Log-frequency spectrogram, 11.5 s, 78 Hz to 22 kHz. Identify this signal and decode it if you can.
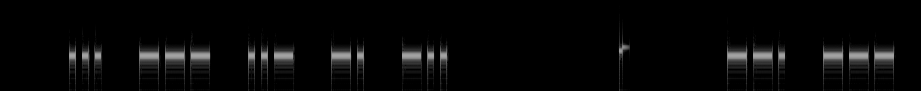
Morse code, heard as a keyed tone, about 15 wpm, spaced as for 11 wpm, 700 Hz. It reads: SOUND GO
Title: 2x Character Spacing - Top 100 Words - 15wpm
